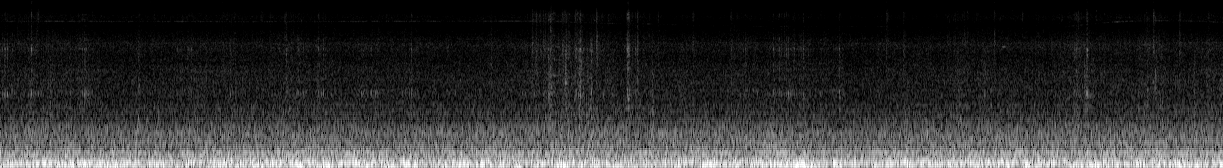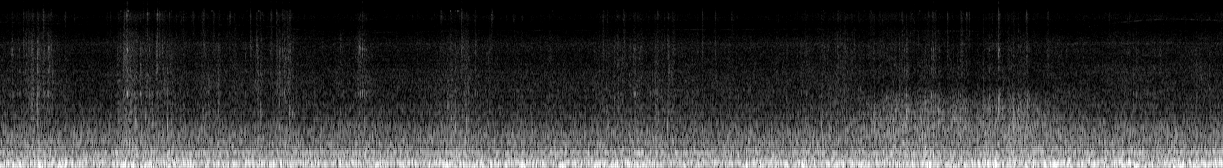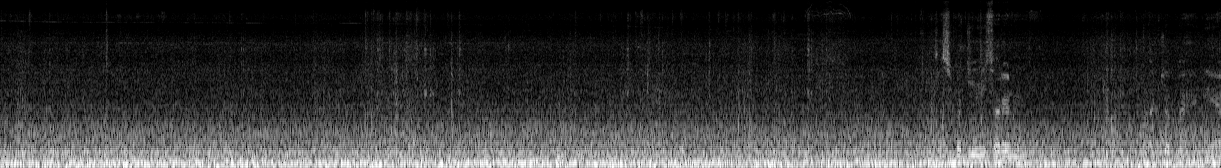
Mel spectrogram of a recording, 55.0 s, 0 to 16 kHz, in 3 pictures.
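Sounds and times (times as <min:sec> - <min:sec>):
truck engine drone: 0:00.0 - 0:55.0
tyre and road noise: 0:00.0 - 0:55.0.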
